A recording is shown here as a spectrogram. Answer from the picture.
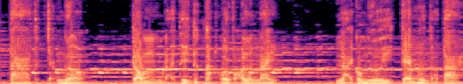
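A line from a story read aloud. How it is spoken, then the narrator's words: Soft, quiet. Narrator (Vietnamese): khe khẽ bảo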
